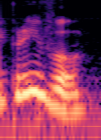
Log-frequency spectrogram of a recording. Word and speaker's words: Prevost: As duas coisas servem porque o pai dele tinha uma origem francesa, então seria privô.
